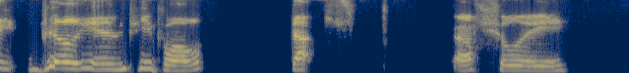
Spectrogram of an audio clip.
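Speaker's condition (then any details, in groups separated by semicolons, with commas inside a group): Cerebral palsy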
